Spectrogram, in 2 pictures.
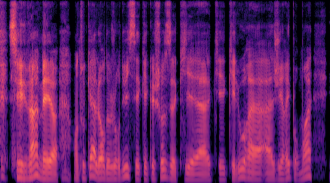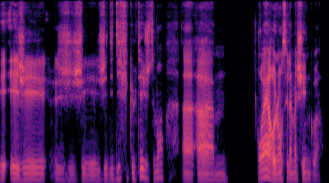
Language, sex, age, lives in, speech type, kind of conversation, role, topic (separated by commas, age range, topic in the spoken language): French, male, 50-54, France, conversation, advice, user, Comment décririez-vous votre procrastination sur un projet important dont la date limite approche ?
